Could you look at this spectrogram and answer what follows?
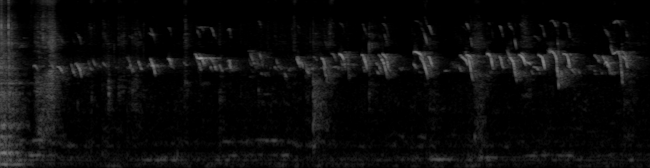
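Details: Newly hatched Fracas chicks piping loudly at night, many quick high chirps overlapping in a busy chorus, with some soft lower sounds and a rustle at the beginning.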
